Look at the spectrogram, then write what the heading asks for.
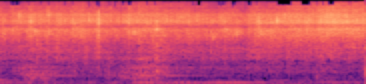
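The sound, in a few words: food frying in a pan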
